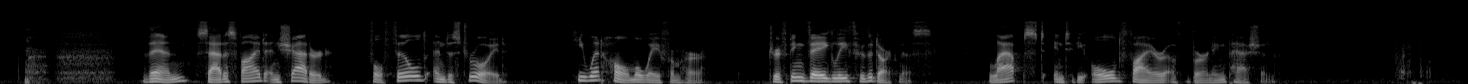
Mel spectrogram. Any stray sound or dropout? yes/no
yes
